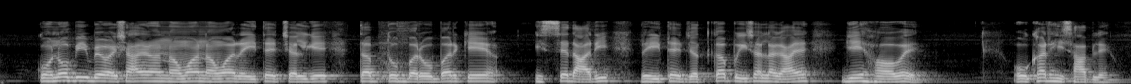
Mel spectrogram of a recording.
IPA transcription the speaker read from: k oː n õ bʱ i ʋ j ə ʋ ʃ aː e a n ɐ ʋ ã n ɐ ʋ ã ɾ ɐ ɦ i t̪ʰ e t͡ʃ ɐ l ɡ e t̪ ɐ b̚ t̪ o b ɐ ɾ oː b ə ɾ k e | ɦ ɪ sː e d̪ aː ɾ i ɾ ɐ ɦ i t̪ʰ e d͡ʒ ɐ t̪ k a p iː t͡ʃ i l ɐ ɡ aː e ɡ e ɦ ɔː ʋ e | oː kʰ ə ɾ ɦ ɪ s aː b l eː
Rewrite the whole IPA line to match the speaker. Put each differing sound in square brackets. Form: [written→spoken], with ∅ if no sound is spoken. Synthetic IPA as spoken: k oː n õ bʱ i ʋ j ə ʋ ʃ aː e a n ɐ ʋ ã n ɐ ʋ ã ɾ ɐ ɦ i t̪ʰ e t͡ʃ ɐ l ɡ e t̪ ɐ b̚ t̪ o b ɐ ɾ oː b ə ɾ k e | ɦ ɪ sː e d̪ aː ɾ i ɾ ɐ ɦ i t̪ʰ e d͡ʒ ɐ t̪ k a p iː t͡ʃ [i→a] l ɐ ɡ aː e ɡ e ɦ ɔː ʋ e | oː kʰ ə ɾ ɦ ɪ s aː b l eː

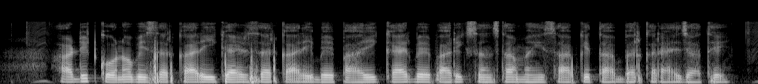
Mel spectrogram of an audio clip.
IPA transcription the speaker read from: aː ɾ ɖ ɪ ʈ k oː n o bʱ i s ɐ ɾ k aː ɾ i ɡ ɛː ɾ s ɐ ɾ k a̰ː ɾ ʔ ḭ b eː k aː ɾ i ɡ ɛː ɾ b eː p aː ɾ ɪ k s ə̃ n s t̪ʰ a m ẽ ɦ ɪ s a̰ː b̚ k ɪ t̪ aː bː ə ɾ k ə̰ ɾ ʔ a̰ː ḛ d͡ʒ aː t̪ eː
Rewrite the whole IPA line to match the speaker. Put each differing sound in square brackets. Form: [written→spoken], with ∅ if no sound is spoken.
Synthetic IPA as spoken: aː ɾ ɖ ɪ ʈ k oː n o bʱ i s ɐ ɾ k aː ɾ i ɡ ɛː ɾ s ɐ ɾ k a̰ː ɾ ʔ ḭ b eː [k→p] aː ɾ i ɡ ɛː ɾ b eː p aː ɾ ɪ k s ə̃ n s t̪ʰ a m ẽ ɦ ɪ s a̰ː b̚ k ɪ t̪ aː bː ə ɾ k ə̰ ɾ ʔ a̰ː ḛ d͡ʒ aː t̪ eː

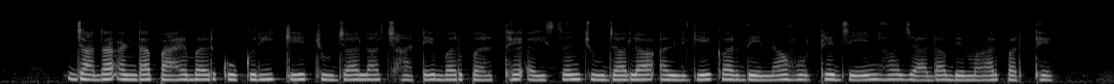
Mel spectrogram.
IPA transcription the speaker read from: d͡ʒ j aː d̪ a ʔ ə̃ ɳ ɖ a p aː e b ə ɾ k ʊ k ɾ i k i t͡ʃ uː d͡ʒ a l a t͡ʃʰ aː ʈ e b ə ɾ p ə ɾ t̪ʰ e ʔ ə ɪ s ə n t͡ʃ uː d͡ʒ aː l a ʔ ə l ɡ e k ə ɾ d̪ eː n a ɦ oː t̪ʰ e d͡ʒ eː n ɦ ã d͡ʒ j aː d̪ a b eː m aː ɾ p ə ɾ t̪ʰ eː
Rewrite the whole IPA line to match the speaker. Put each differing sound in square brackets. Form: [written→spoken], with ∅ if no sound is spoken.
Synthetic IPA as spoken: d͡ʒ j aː d̪ a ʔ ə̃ ɳ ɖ a p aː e b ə ɾ k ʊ k ɾ i k [i→e] t͡ʃ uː d͡ʒ a l a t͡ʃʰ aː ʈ e b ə ɾ p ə ɾ t̪ʰ e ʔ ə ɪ s ə n t͡ʃ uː d͡ʒ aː l a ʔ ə l ɡ e k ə ɾ d̪ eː n a ɦ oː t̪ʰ e d͡ʒ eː n ɦ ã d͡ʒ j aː d̪ a b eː m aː ɾ p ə ɾ t̪ʰ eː

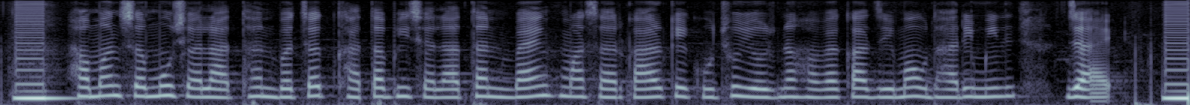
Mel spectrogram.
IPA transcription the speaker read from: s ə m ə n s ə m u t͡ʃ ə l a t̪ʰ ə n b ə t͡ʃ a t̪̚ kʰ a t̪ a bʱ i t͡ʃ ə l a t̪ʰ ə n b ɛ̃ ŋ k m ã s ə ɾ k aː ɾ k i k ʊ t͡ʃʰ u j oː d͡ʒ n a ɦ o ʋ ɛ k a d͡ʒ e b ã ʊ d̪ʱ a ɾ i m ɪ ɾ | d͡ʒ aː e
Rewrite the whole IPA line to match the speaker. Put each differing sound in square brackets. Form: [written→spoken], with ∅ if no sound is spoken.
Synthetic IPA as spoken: [s→h] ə m ə n s ə m u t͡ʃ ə l a t̪ʰ ə n b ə t͡ʃ [a→ə] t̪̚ kʰ a t̪ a bʱ i t͡ʃ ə l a t̪ʰ ə n b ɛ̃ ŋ k m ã s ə ɾ k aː ɾ k [i→e] k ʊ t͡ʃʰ u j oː d͡ʒ n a ɦ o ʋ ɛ k a d͡ʒ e [b→m] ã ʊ d̪ʱ a ɾ i m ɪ [ɾ→l] | d͡ʒ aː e

